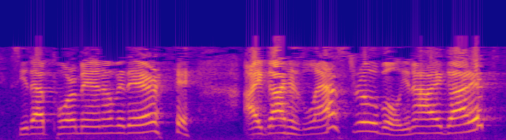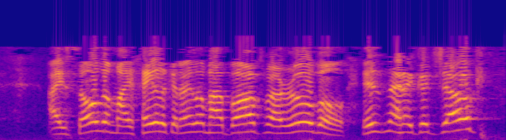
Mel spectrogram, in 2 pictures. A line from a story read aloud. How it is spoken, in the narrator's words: laughing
